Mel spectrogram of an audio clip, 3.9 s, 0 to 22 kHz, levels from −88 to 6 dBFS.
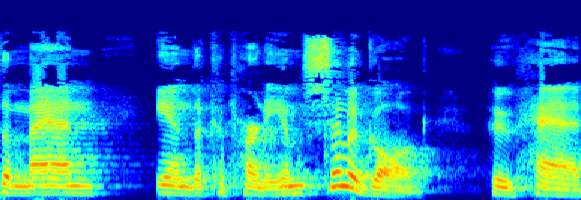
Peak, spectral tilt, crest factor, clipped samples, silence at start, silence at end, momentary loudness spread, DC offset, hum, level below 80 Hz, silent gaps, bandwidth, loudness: -6 dBFS; -3.5 dB/octave; 16 dB; under 0.1%; 0 s; 0 s; 12 LU; under 0.1%; none; -68 dBFS; none; 11.5 kHz; -20 LUFS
